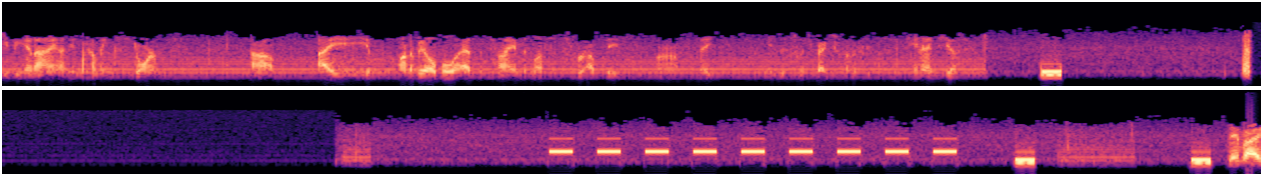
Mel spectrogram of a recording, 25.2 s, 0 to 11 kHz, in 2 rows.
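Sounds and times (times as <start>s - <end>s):
hissy two-way radio static: 0.0s - 9.9s, 16.0s - 16.5s, 23.1s - 24.0s, 24.6s - 25.1s
speech: 0.2s - 1.8s, 2.5s - 10.6s
pager alert tones over a two-way radio: 18.0s - 23.0s.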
